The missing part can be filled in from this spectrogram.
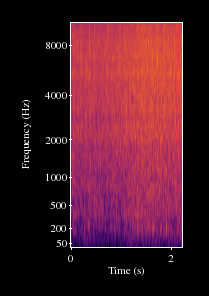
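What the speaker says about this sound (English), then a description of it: "See the waterfall. Beautiful sound." A garden waterfall splashes steadily into an algae-covered pond in a private wildlife habitat garden. It makes a continuous, even wash of falling water, close and moderately loud, with no voices over it.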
